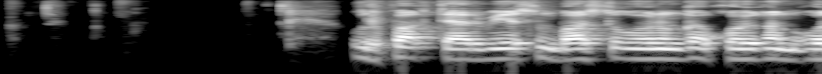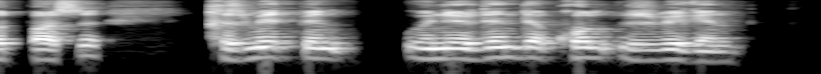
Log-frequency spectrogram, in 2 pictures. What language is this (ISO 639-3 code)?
kaz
